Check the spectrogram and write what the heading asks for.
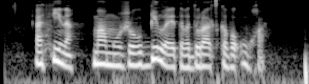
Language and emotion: Russian, neutral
